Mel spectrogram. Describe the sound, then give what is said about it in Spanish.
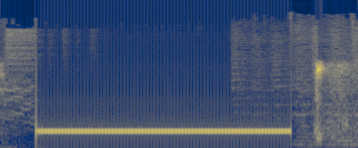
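A steady, loud telephone dial tone of an outgoing call holds for about two seconds, then cuts off into a brief burst of clatter and background noise. “Pero bueno, vamos a llamarle en este momento.”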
